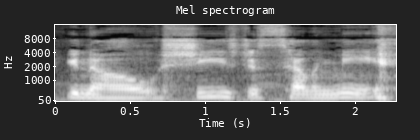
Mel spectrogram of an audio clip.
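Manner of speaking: usual speaking voice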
